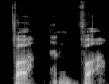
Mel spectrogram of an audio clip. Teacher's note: Lips are also involved in our labiodental sounds, where the lower lip moves against the upper teeth for f and v.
